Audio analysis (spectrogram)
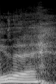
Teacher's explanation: Just keep your mouth like in the same shape, and the vowel shouldn't change through the process of that sound. Yue. And then it opens up into the eh.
